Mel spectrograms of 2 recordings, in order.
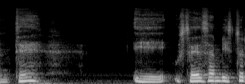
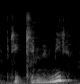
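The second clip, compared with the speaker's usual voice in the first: unvoiced, uneasy whisper; whispering nervously in the living room; 3 semitones lower, 7 dB quieter, faster than usual. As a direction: breathe the question as if someone might hear. Senses someone watching him.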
